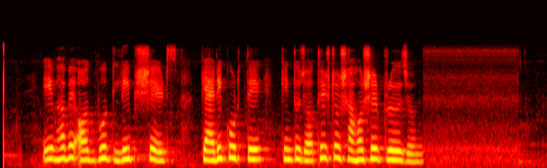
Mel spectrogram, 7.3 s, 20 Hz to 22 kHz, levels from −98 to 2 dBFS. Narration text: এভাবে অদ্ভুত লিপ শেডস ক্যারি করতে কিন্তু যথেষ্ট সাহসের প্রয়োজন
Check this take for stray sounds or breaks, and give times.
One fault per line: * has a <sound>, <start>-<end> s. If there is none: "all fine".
all fine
